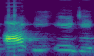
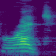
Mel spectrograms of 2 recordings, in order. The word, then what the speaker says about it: read: We use We write the spelling read, but we pronounce it read. He read various kinds of books. We cannot pronounce it read because the read pronunciation we used in the present indefinite tense. While we are using the past indefinite tense, so the pronunciation will be totally different.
